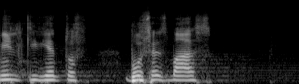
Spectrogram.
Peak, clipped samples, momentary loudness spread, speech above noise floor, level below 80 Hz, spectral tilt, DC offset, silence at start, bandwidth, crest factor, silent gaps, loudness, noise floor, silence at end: -2 dBFS; under 0.1%; 12 LU; 39 dB; -52 dBFS; -6.5 dB/octave; under 0.1%; 0 s; 12 kHz; 20 dB; none; -20 LUFS; -58 dBFS; 0.9 s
